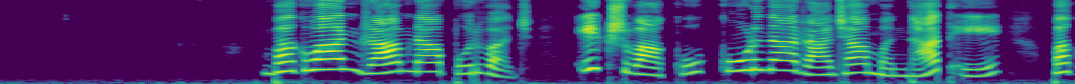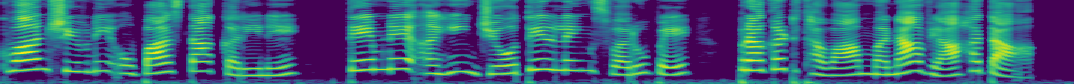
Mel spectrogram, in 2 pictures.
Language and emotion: Gujarati, neutral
